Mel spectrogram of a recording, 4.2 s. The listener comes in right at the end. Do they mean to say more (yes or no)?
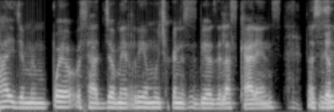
no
